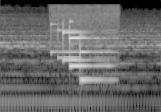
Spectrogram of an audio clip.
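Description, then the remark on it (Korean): A short mobile phone message chime from a phone in a trouser pocket as its owner gets into a car: a quick cascade of a few bright, descending electronic tones lasting under a second, clear, over a faint steady background hum. “강 형사가 차에 올라타자마자 바지 주머니에 넣어두었던 휴대전화가 울렸다.”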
